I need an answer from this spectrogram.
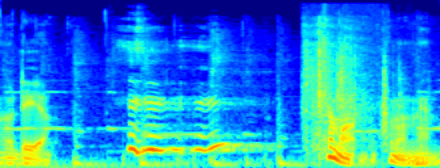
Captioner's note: God giggling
